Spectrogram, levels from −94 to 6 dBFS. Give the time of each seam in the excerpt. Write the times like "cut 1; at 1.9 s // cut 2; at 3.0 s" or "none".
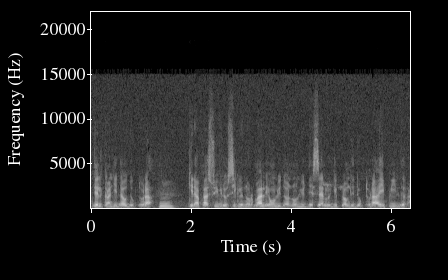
none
